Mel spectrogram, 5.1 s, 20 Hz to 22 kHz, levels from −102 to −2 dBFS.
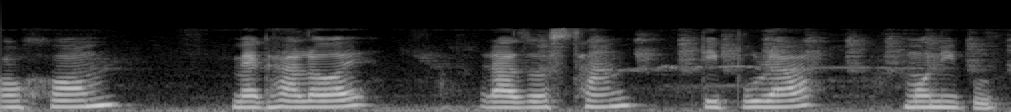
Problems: background sounds at intervals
